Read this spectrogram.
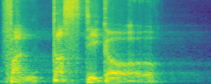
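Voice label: Announcer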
